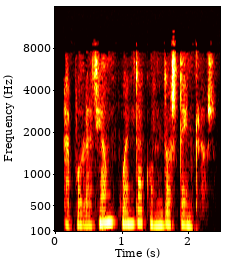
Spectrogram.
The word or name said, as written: templos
